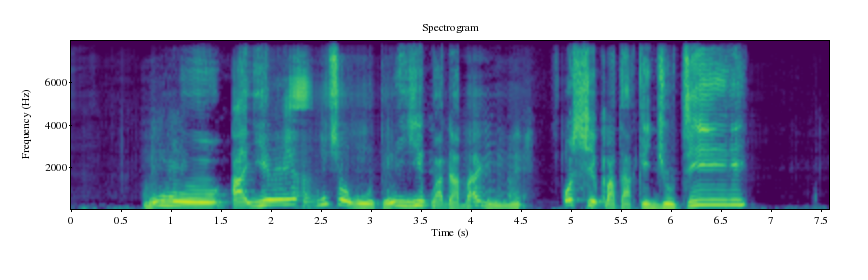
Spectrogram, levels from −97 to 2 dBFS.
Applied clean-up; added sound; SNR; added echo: neural mask model DeepFilterNet 3.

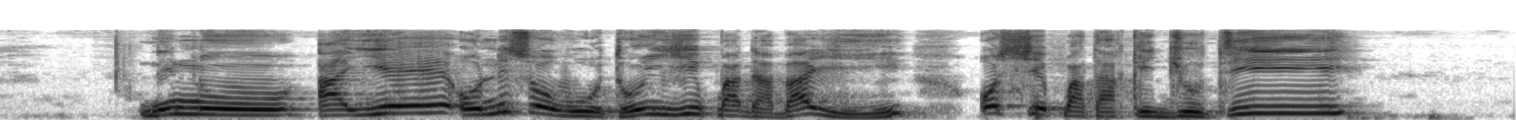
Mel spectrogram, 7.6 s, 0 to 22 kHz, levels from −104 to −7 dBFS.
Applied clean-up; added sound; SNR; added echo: none; none; none; none.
